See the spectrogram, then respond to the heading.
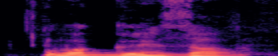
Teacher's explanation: Чуємо «вокзал». Глухий «к» вимовляється як «г» під впливом дзвінкого «з».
